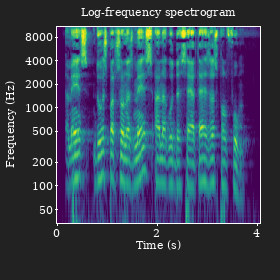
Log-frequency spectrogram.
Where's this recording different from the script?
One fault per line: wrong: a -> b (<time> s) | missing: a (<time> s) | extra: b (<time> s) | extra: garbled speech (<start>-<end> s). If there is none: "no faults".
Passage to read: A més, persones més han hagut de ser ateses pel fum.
extra: dues (0.8 s)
